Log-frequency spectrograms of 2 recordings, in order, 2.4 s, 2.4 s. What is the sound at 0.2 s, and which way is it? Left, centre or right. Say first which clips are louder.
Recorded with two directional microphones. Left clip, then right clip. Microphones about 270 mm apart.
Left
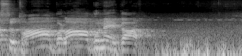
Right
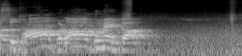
A man's voice: right 2 dB; left.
